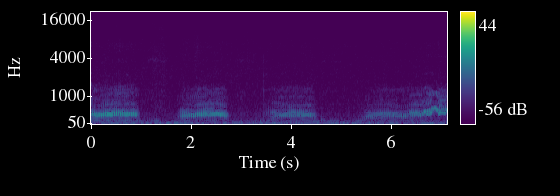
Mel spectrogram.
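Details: ['Domestic cats lying on a bed, purring in a relaxed state; the steady low rumble comes in phrases about a second long separated by short pauses, each breath cycle clearly audible, in a quiet indoor room.']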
